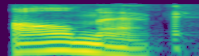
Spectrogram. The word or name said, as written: Olmec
